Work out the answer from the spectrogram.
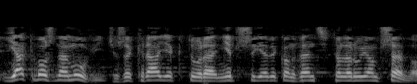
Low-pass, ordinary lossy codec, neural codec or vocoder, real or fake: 7.2 kHz; MP3, 24 kbps; none; real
